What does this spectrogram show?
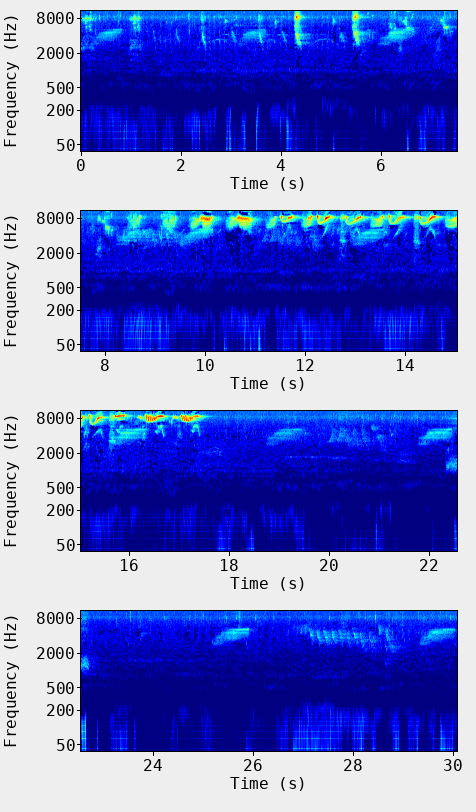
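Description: Songbirds singing in a forest. Midway, one bird repeats the same high note about twice a second for several seconds, the loudest sound here, while other birds give scattered shorter calls throughout.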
